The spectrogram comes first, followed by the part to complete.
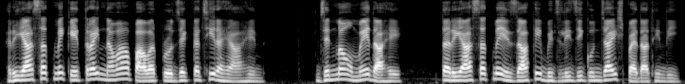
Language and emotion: Sindhi, neutral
